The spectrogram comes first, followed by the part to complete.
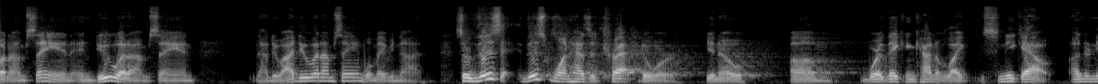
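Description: Feedback echo between two devices, 5.39 to 9.15 s: another device's loudspeaker feeds this microphone, returning the speech roughly every 150 ms, about 15 dB below it.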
